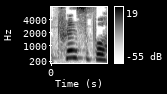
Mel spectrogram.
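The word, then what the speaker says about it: principal: 원금을 principle이라고 부르게 됩니다 그런가 하면이 principle 하고 발음이 똑같은 다른 단어가 있습니다 바로 원칙이라는 의미의 단어죠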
